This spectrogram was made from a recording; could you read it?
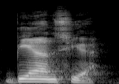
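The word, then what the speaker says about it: bean sí: The correct pronunciation of this female spirit is Bianse,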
